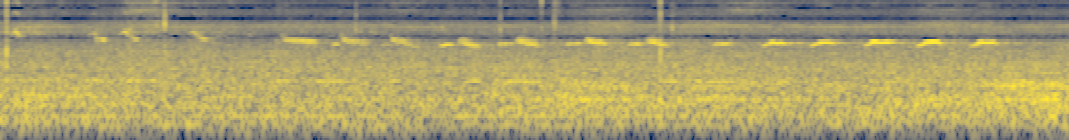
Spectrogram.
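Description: A small bird giving a run of short, quick, downward-sliding chirps, a few a second, over a steady background noise.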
